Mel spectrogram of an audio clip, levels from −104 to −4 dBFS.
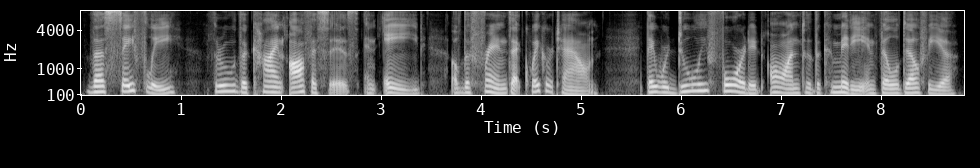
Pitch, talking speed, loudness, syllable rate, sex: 165 Hz, 155 wpm, -20 LUFS, 5.0 syllables/s, female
